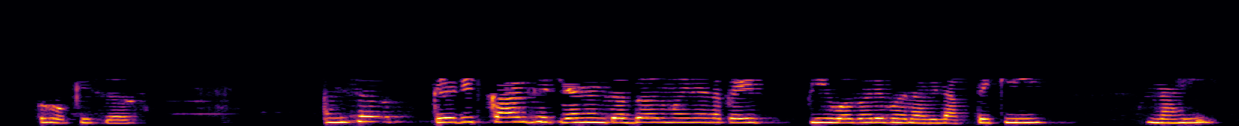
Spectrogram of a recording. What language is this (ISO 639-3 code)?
mar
